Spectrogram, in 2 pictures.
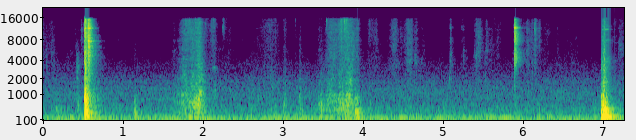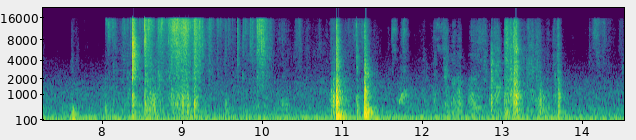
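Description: Cardboard trading-card box handled on a table: a few sharp knocks as it is set down and tapped, the loudest near the start and about seven seconds in, a pair near eleven seconds. Between them comes rustling and scraping of cardboard and paper as the lid flap is worked open.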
